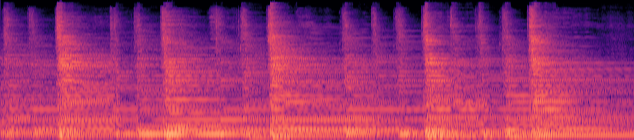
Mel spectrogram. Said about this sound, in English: You've got a Martin Singolo, which is a really small-bodied acoustic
